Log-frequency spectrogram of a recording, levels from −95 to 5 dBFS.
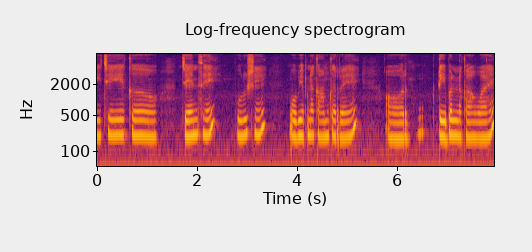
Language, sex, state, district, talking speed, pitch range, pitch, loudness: Hindi, female, Punjab, Pathankot, 145 wpm, 195-215 Hz, 200 Hz, -18 LUFS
